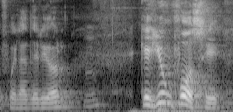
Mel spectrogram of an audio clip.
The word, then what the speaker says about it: Jon Fosse: el anterior, que es Jun Fose. Se pronuncia Jun. Voy a buscar ahora más o menos las pronunciaciones porque era raro que se pronunciera John este en oruego, ¿no?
